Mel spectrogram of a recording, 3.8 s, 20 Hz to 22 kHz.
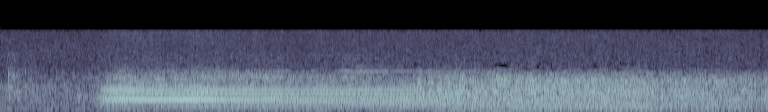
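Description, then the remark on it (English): A crowded bus's engine surges up with a loud, droning tonal hum after a short quiet moment, then keeps rumbling steadily as it pulls away, with no voices. “how would it look for anyone from our side to try to jip a 50-cent bus ride?”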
